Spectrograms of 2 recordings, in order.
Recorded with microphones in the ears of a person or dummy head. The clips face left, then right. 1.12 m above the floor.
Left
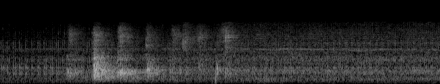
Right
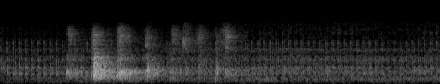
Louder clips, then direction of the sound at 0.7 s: Right 1 dB; 45° right (ahead or behind).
